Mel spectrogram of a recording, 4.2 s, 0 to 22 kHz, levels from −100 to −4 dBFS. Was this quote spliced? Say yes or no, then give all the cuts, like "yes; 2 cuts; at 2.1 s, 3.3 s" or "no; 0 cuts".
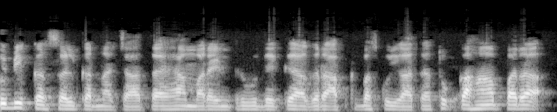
no; 0 cuts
